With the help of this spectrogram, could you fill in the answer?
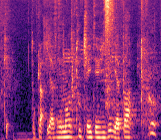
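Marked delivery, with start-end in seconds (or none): none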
